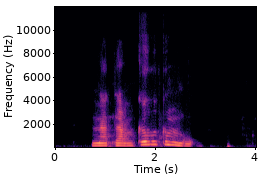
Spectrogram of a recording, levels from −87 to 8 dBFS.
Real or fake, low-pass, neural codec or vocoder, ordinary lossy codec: fake; 9.9 kHz; vocoder, 22.05 kHz, 80 mel bands, WaveNeXt; Opus, 16 kbps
